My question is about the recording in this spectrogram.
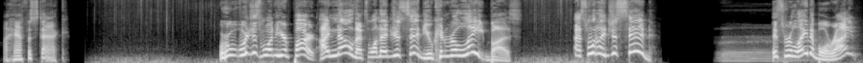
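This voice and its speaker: A man's voice: very high-pitched, huge pitch swings, measured pace, pauses often, bright, forceful tone, no room sound. A man in his thirties from the United States, rambling and joking with his viewers while he plays. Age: 30s. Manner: rambling, joking, talking to chat between actions. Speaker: live streamer. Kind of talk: casual gameplay chat with viewers.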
